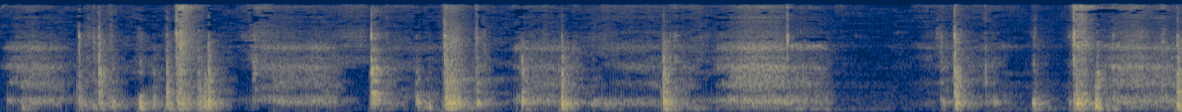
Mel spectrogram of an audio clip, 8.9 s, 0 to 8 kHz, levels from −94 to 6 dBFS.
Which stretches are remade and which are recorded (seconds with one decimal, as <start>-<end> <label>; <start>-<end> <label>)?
0.0-5.9 recorded; 5.9-6.7 remade; 6.7-7.5 recorded; 7.5-8.4 remade; 8.4-8.9 recorded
